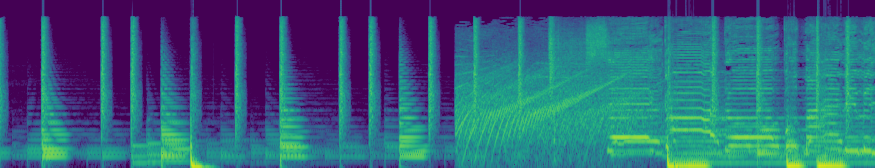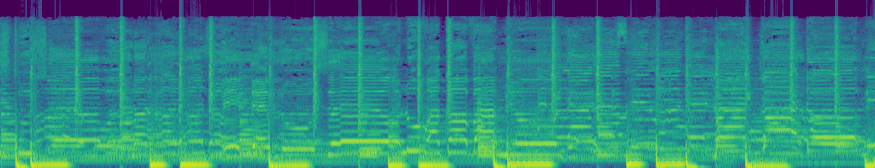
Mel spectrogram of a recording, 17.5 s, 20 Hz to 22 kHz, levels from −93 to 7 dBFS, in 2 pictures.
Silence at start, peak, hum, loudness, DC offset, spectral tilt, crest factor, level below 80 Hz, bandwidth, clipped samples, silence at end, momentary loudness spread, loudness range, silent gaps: 0 s; 0 dBFS; none; -11 LUFS; under 0.1%; -4.5 dB/octave; 10 dB; -12 dBFS; 16 kHz; 0.4%; 0 s; 10 LU; 8 LU; none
